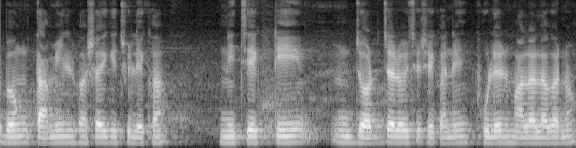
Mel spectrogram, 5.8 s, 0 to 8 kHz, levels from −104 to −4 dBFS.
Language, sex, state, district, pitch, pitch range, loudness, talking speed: Bengali, male, West Bengal, North 24 Parganas, 120 Hz, 115-125 Hz, -20 LUFS, 135 wpm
